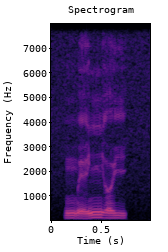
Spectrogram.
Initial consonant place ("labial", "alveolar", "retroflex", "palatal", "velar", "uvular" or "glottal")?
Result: labial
